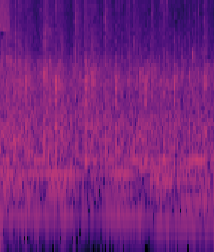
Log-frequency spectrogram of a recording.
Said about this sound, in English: Clap your hands again.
